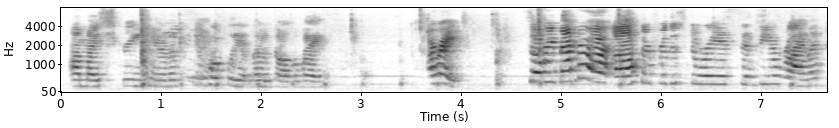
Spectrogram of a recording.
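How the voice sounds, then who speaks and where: A high-voiced woman speaks as an elementary teacher, guiding young children through a lesson and storybook. She is instructive and often checks in with questions. The sound is roomy and a little far from the mic, with faint noise. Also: a bit bright.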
